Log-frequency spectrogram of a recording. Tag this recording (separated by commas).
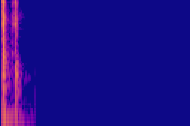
Domestic sounds, Typing, Computer keyboard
